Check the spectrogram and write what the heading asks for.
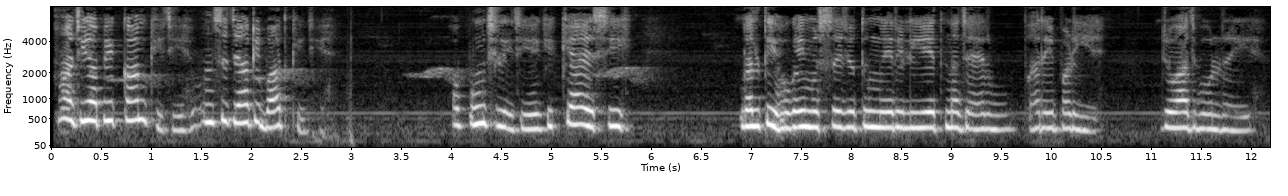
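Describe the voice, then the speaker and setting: A scheming young daughter-in-law from a cartoon comedy plays sweet and worried, then gloats in sly asides, voiced by a woman. Her voice is very high and squeaky. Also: steady tone, unhurried, warm tone. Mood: fake sympathy.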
